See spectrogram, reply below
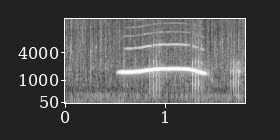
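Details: Nias hill myna giving one loud, pure, sustained whistle that rises slightly, holds steady, and then drops away at the end. Soft nasal notes come before and after.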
